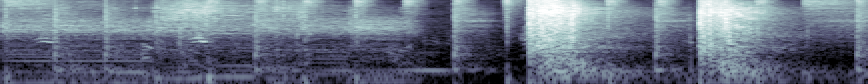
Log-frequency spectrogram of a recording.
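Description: Shotgun blasts boom during a goose hunt in northern Saskatchewan, a few sharp loud reports in quick succession with geese calling in the background, and little or no talk.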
